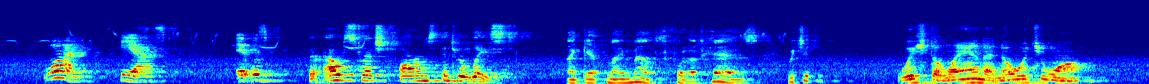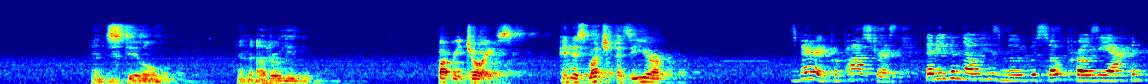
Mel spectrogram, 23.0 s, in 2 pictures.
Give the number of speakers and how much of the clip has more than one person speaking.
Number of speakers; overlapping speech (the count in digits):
6, no overlap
